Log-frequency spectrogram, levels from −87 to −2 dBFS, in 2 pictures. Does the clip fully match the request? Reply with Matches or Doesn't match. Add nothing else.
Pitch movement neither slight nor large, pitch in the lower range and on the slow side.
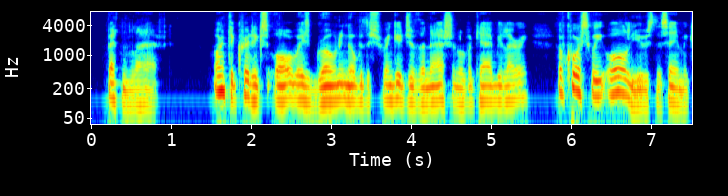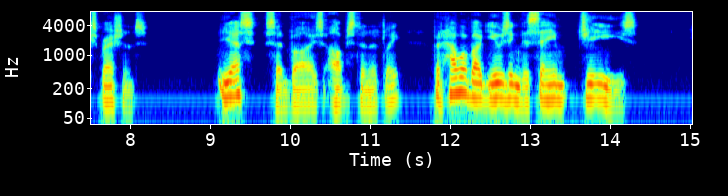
Matches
